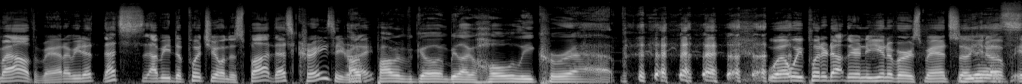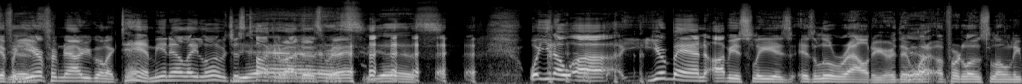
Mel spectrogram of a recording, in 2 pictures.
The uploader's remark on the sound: limo on Congress Avenue in Austin, TX at the historic Paramount Theatre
